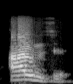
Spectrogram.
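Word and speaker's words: alms: अगला वर्ड क्या है अमज अगला वर्ड क्या है अमज अमज देखिए लिखा क्या है ए एल एम एस अलम से लिखा गया है लेकिन पढ़ते क्या है इसको अमज पढ़ते हैं ए एम जे एमज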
